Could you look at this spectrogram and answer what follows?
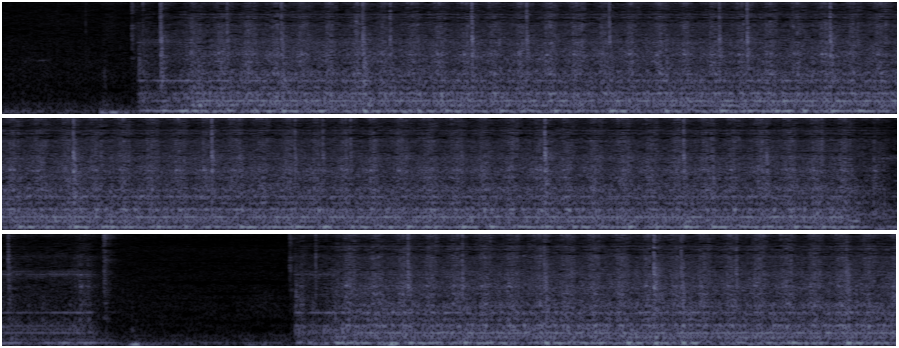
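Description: A sewing machine runs steadily while chain stitching scrunchies with black thread, a close, continuous mechanical whir that stops briefly near the end before starting up again.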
